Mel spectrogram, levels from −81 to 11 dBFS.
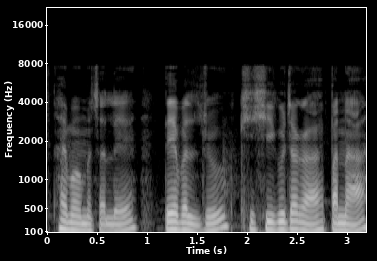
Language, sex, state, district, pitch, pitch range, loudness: Wancho, male, Arunachal Pradesh, Longding, 130 Hz, 120-140 Hz, -15 LUFS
